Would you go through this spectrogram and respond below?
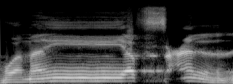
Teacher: lam sukunnya ditahan di makhrajnya agar tidak mantul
